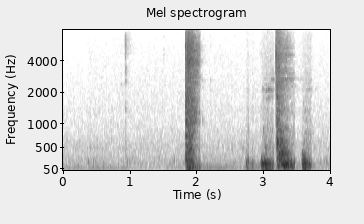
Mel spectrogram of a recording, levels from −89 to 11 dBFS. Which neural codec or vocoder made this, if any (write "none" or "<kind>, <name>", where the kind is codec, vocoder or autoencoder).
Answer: none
